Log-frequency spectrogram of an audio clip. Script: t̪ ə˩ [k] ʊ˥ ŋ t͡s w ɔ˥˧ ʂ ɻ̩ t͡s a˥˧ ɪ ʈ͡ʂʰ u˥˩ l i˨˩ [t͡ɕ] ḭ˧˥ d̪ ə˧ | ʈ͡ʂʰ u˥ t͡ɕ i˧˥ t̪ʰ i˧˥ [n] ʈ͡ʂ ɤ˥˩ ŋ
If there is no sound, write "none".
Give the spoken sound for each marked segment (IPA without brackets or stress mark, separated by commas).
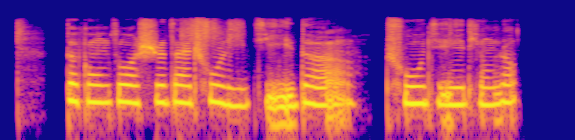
k, t͡ɕ, ŋ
